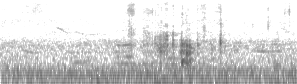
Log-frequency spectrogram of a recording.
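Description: Quiet outdoor background with the soft handling and rustle of a paperback picture book's pages, a few light clicks, and a brief faint call a little past a second in.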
